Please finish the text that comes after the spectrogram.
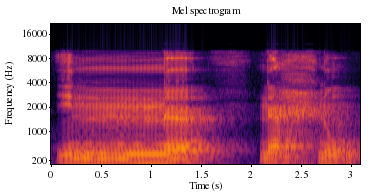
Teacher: ഷദ്ദുള്ള നൂനിനെ രണ്ട് ഹറക്കത്തിൻ്റെ അളവിൽ മണിക്കണം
